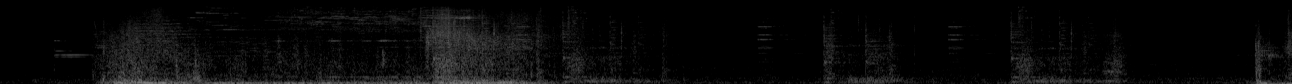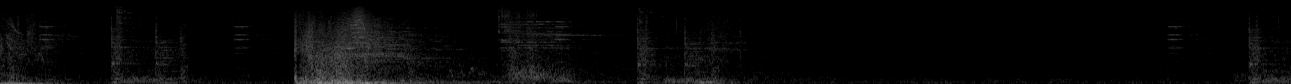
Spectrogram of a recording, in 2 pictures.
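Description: Short game sound effects clink and whoosh in bursts.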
